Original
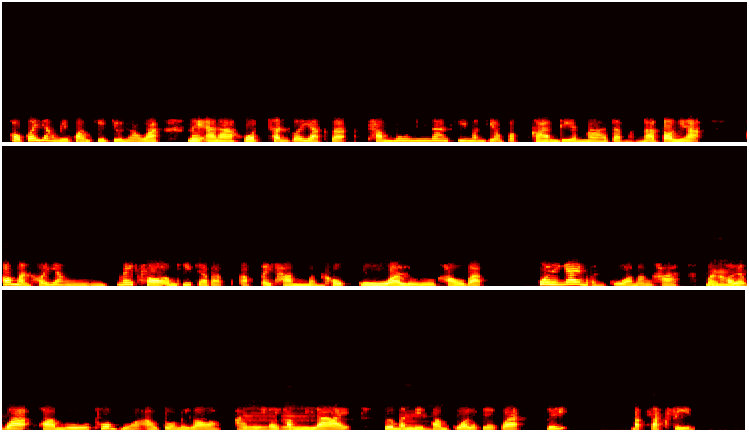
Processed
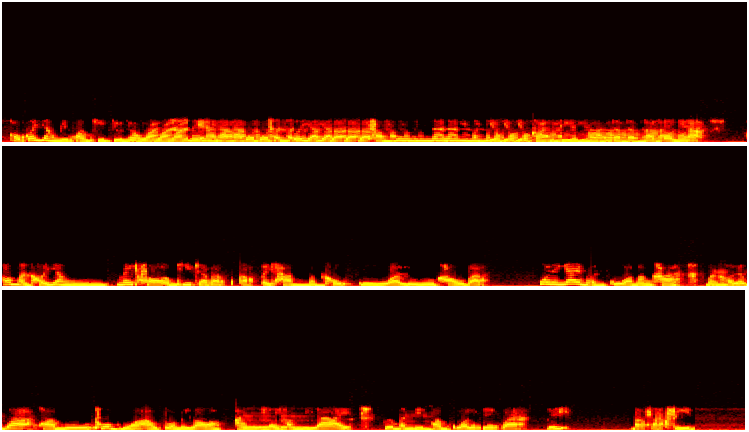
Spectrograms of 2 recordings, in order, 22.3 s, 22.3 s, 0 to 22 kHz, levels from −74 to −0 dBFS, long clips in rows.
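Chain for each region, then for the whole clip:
0:01.10–0:06.91: repeating echo 138 ms, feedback 34%, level −10 dB + flanger 1.2 Hz, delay 2.6 ms, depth 3.1 ms, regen +82%
whole clip: high-shelf EQ 2,100 Hz −8.5 dB; transient designer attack −4 dB, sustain +1 dB; envelope flattener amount 100%; level −8.5 dB

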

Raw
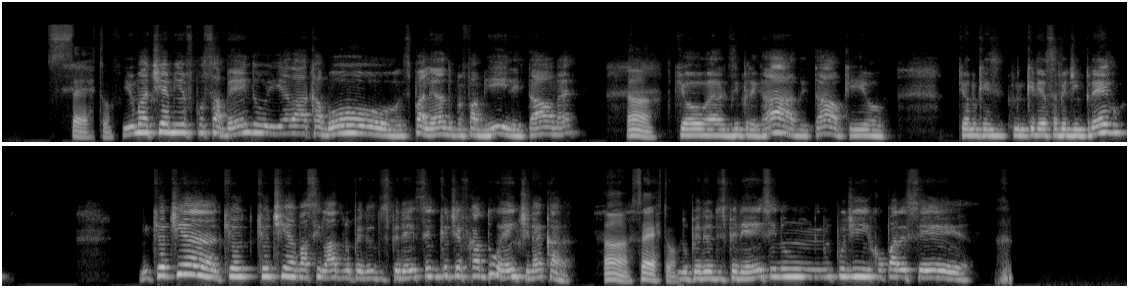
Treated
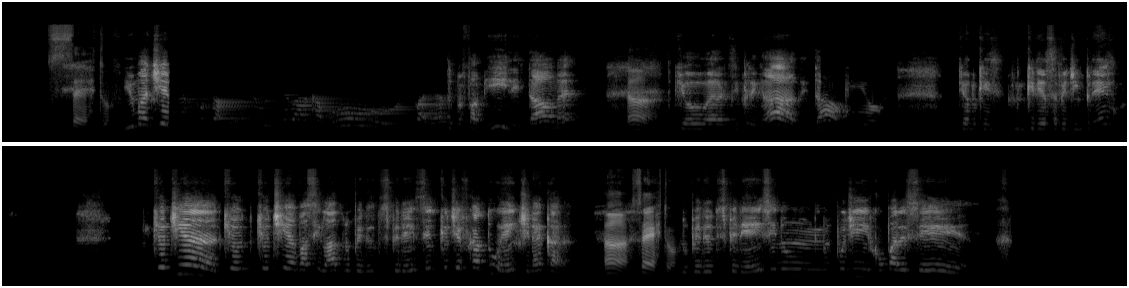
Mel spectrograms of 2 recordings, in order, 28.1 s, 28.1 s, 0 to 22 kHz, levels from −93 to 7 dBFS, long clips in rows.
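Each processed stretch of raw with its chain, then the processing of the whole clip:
0:02.08–0:05.56: Butterworth low-pass 1,200 Hz 48 dB per octave + tuned comb filter 52 Hz, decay 1.3 s, mix 90%
0:06.78–0:09.68: downward compressor 1.5 to 1, threshold −32 dBFS + feedback echo with a low-pass in the loop 82 ms, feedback 31%, low-pass 1,300 Hz, level −10.5 dB
0:10.22–0:10.97: low-pass with resonance 820 Hz, resonance Q 6.2 + downward compressor 2.5 to 1, threshold −40 dBFS
0:13.60–0:15.90: comb filter 6.8 ms, depth 34% + downward compressor 8 to 1, threshold −35 dBFS + RIAA equalisation recording
whole clip: high-pass filter 1,400 Hz 24 dB per octave; dynamic equaliser 3,100 Hz, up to +5 dB, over −51 dBFS, Q 2.4; level −2 dB

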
